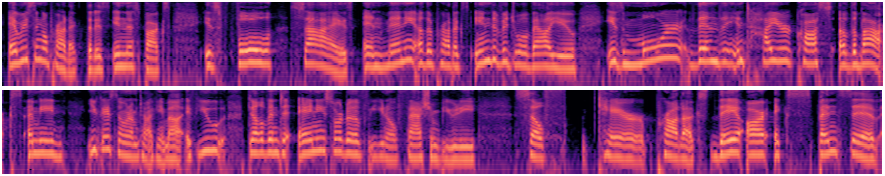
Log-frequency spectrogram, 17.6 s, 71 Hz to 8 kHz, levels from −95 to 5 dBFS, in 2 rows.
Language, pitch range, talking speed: English, 185-250 Hz, 175 wpm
